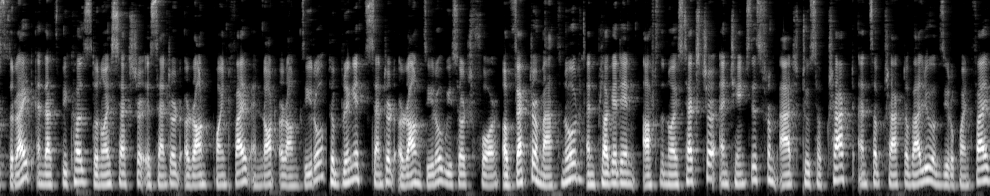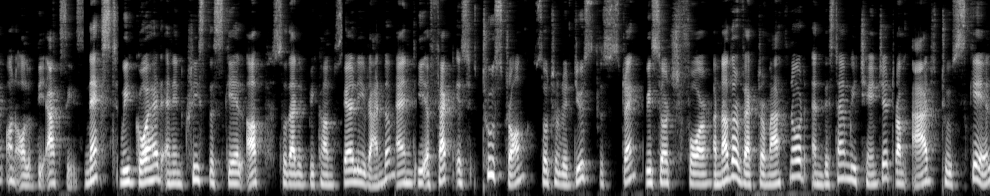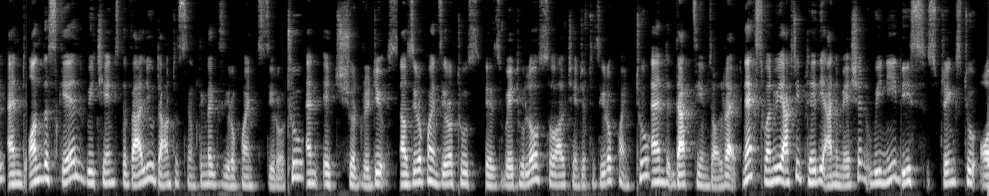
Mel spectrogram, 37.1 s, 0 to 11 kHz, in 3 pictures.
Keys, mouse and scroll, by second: 0.5-0.8 middle drag, 1.4 click, 1.8-2.1 scroll up 2, 2.1 middle click, 2.8 click, 3.7 middle click, 4.0 shift+a, 8.8 click, 9.6-10.9 drag, 11.4-13.3 shift+drag, 13.3 middle click, 13.3-13.8 scroll down 2, 13.8-14.4 scroll up 4, 14.4 scroll up 1, 14.4-16.8 drag, 17.2-18.9 scroll down 1, 18.9 scroll down 2, 19.0 click, 19.9 middle click, 20.2 scroll down 2, 20.3 shift+a, 24.1 click, 24.7 click, 25.8-28.0 drag, 28.5 scroll up 3, 28.9-29.2 shift+middle drag, 29.3-30.1 scroll up 2, 30.1 scroll up 2, 31.0-32.2 drag, 32.9-33.5 scroll down 2, 34.0 scroll down 2, 34.0 space, 35.7 space, 35.9 space, 36.3 space, 36.3 space.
